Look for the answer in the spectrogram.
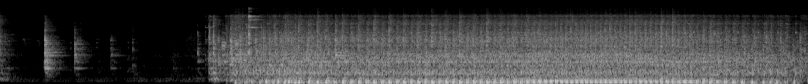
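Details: Cheap auction Baja Motorsports Baja Warrior mini bike, carburetor still uncleaned: a few weak pulls, then starts on choke and holds a fast, steady high idle with a rapid even beat; idle set too high.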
